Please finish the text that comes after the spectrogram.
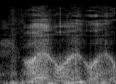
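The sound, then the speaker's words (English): A single voice makes a wavering, drawn-out vocal creak, imitating the black leather outfit worn by Terry squeaking and stretching off camera in a TV scene. It's fairly loud, with the pitch rising and dipping for about a second. “That's the sound of black leather.”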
